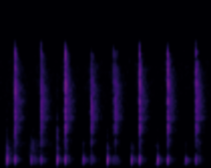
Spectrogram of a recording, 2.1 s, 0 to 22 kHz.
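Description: Faint, rapid clicking of a small push button on an Argon40 Pod Display, pressed over and over to step the screen brightness down. The clicks come in quick pairs, about four pairs a second.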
